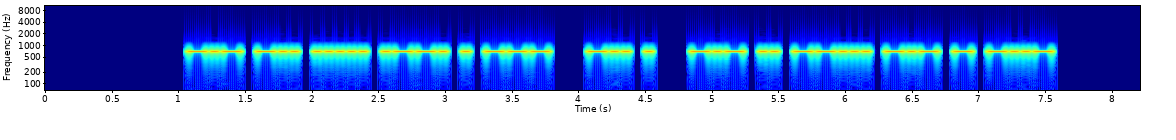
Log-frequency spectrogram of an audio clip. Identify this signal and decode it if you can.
Morse code, heard as a keyed tone, about 28 wpm, 700 Hz. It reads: KD5PEO DE KI7KTX
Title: USA Callsign DE Callsign - 6 Characters - 28wpm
